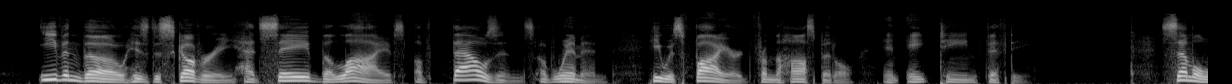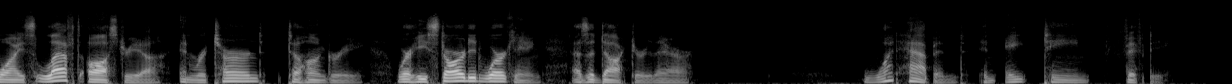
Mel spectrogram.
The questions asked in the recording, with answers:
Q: What happened in 1850?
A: In 1850, he was fired.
